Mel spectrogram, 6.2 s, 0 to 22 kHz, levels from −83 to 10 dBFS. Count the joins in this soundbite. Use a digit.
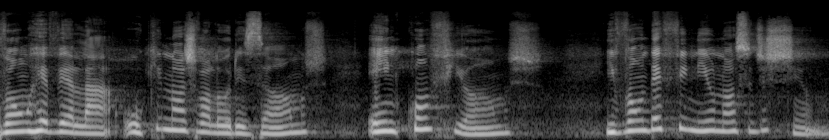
2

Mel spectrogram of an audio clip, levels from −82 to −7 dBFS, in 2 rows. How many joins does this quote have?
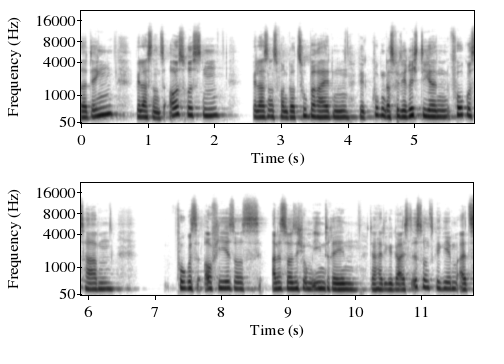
0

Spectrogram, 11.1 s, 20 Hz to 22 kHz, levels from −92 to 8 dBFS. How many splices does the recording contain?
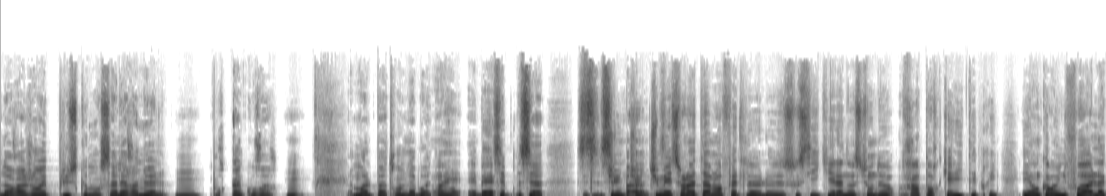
2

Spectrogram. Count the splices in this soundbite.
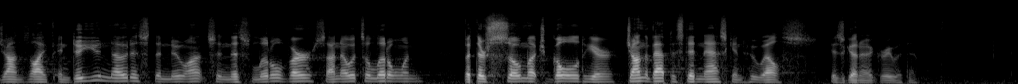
2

